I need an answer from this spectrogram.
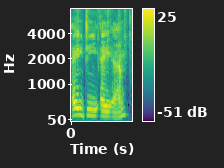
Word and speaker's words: Adamant: content, head over to Adamant IT 2, their channel. So that's spelled ADAMANT IT. So like Adam Ant IT, but it's Adamant.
